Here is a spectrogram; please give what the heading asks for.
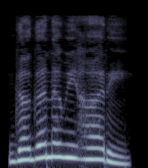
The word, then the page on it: ಗಗನವಿಹಾರಿ: kannada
